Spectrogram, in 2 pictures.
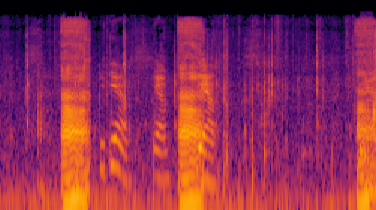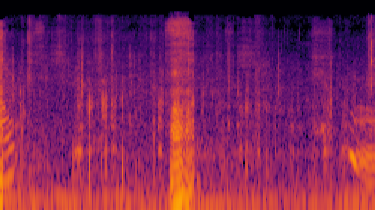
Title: Gasping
